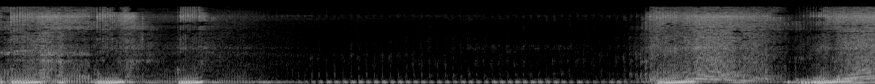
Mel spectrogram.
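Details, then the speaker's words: Honda CBR that dies and stumbles while riding, especially in rain: engine revs then drops to a weak, uneven stumbling idle near stalling; misfire caused by a rusty, dirty, moldy spark plug cap. "Saat hujan, sepeda motor sering kali tiba-tiba mati seperti itu lalu hidup kembali; Mesinnya menyala kembali saat diengkol."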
